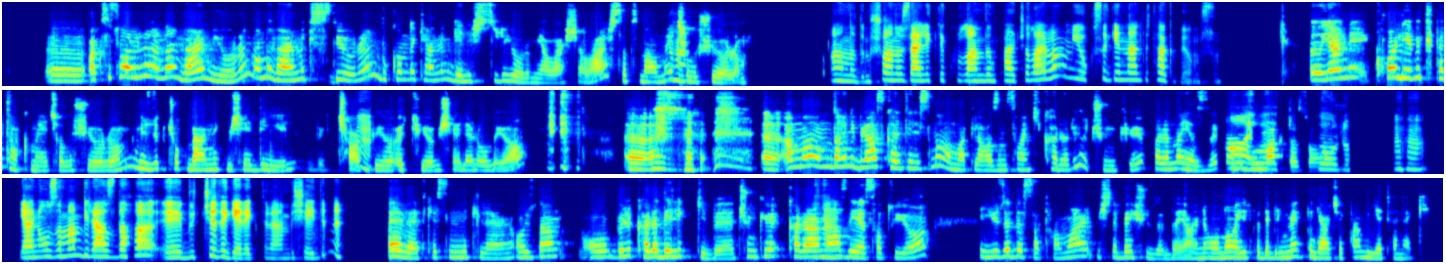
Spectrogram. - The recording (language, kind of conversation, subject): Turkish, podcast, Trendlerle kişisel tarzını nasıl dengeliyorsun?
- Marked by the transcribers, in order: other noise; tapping; other background noise; chuckle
